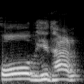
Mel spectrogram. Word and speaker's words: অভিধান: হ উচ্চারণ আসতেছে না, তাই অভিধান, ও এখানে স্বরীয় আছে, বাট আমরা উচ্চারণ করতেছি কি অভিধান, ও উচ্চারণ করতেছি, ঠিক আছে।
